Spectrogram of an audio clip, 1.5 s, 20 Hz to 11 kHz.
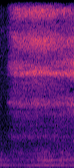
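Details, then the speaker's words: EZ-Wok high-heat burner with a 0-30 psi regulator, line pressurized and leak-checked: the pilot valve is opened, giving a steady, even gas hiss with a faint hum, no sputter or surging. Gas flow to the pilot is normal. "you hear that okay we got gas flow all right so now that we've got all our connections right and we have fuel in the line it's under pressure"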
